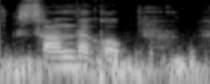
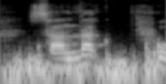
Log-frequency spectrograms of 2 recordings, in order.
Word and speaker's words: সান্দাকফু: সর্বোচ্চ পরশৃংের নাম হচ্ছে সান্দাকফ সান্দাকফু হবে সান্দাকফু অর্থাৎটা এভাবে লিখবে দন্তস আকার দন্তনে দ আকার কয় হসন্ত আর ভয়সু তাহলে উচ্চারণটা কি হল সান্দাকফু সান্দাকপু হসন্ত এখানে আছে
